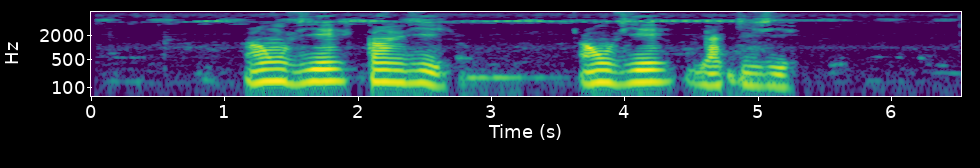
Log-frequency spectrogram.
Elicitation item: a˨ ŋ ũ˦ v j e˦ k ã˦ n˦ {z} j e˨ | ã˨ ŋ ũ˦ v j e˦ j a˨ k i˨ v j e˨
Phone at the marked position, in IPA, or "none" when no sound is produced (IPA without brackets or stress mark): v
